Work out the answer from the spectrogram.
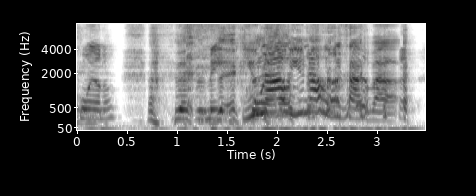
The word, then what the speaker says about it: Quinta: Keita. That's not how you Although I have heard Quinta. That's So I might be how I wrong. was saying. Quinta.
